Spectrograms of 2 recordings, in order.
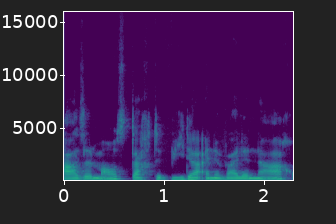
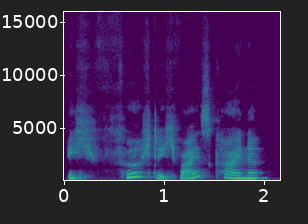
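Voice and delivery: put-on hesitant, high girl's voice; slow, higher, uneasy reply; rather worried; 10 semitones higher, 3 dB louder, slower than usual. A narrator's reading. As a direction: say it with some alarm. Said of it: "von diesem Vorschlag ziemlich beunruhigt".

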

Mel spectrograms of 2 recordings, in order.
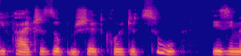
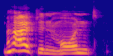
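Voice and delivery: loud, higher Gryphon command; sharp order; 5 semitones higher, 10 dB louder than usual. Acted. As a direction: shut the girl up loudly. Gryphon silences Alice. (lauter, scharfer Befehl)

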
